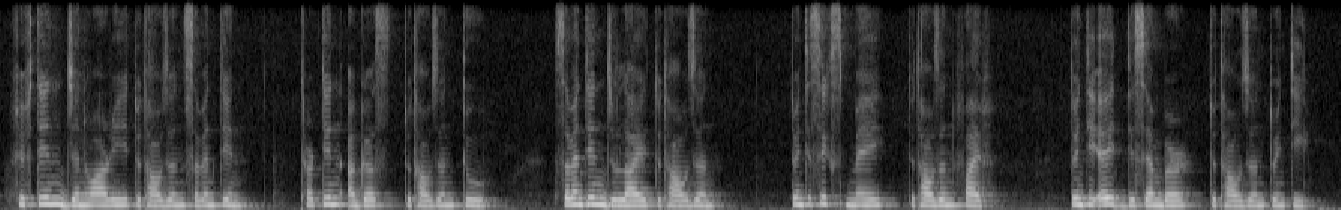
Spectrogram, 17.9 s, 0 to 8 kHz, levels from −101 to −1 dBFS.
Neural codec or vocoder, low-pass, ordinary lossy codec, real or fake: none; none; none; real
